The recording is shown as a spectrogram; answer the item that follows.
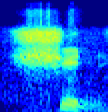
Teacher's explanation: tengah-tengah lidah naik ke atas langit-langit. Bukan ujung lidah ya, kerana shin.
